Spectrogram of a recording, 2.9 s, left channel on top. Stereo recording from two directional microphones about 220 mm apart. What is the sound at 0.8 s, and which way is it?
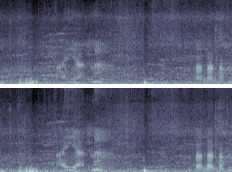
Speech, 25° right (ahead or behind).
